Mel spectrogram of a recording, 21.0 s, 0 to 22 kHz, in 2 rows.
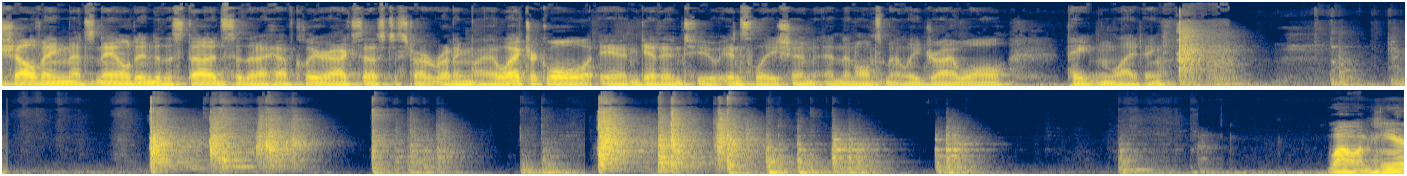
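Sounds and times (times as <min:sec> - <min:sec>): hammer knocking wooden boards: 0:11.6 - 0:18.0.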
